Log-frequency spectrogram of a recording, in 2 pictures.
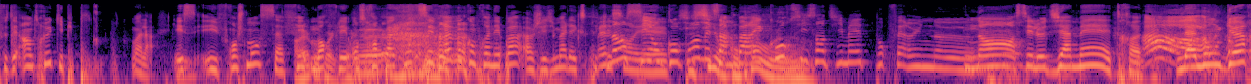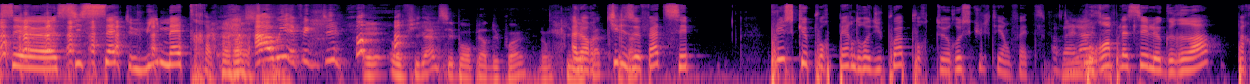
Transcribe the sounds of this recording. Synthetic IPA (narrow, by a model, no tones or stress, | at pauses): fəzɛʔɛ̃t̪χykepɥipvwa̰la̰esefχɑ̃ʃmɑ̃safɛmɔfleʔɔ̃səʁɑ̃pakɔ̃t̪sɛvʁɛvukɔ̃pχənepa̰lɔʁʒed̪ymalaɛksplikʲeñleiɔ̃kɔ̃pχɑ̃mɛsãməpaʁɛkuʁsisɑ̃t̪imɛt̪χpuʁfɛʁynønɔ̃sɛləd̪jamɛt̪χlalɔ̃ɡʲœʁsɛøsisːɛt̪ɥimɛt̪χawiefɛkt̪ivmmɑ̃eofinalsɛpuʁpɛʁd̪ʁd̪ypwad̪ɔ̰̃kalɔʁkʲʰilzəfat̪sɛ | plyskʲəpuʁpɛʁd̪ʁəd̪ypwapuʁt̪əʁəskʲylt̪eɑ̃fɛt̪puʁːɑ̃plaseləɡʁa | paʁ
